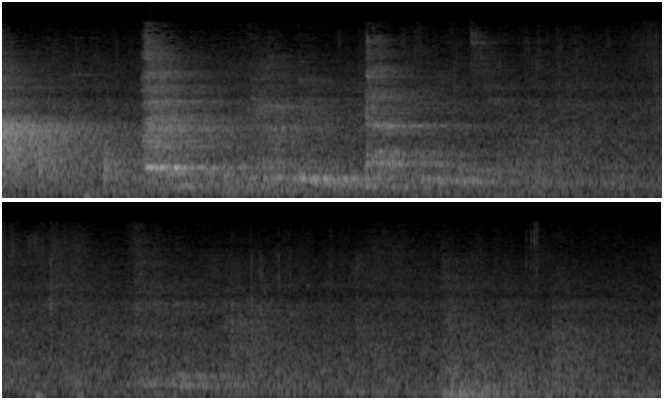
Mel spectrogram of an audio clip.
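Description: A choir sings together in a large echoing hall.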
